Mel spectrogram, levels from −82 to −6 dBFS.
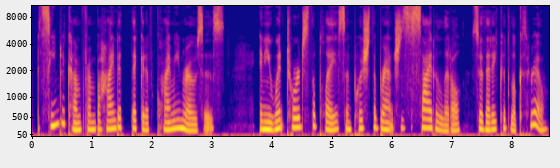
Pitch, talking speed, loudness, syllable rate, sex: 200 Hz, 210 wpm, -17 LUFS, 5.4 syllables/s, female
